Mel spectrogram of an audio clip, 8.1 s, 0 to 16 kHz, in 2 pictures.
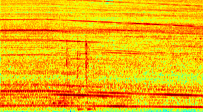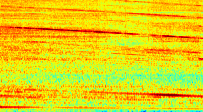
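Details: Hotpoint HTB721 washing machine drum motor hotwired with live and neutral directly to brushes and coil: loud high-pitched whine, steady and slowly sinking in pitch as it spins freely, no grinding; motor works.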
